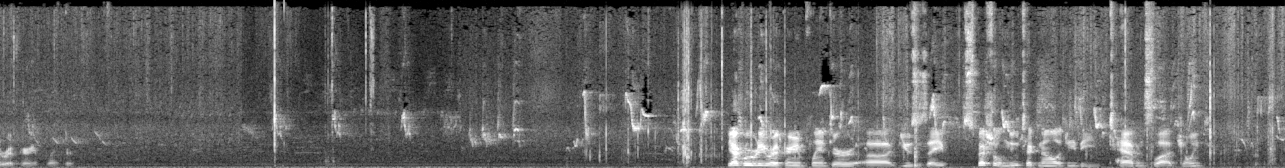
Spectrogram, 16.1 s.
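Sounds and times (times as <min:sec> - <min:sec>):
small birds chirping faintly: 0:00.0 - 0:16.0.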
